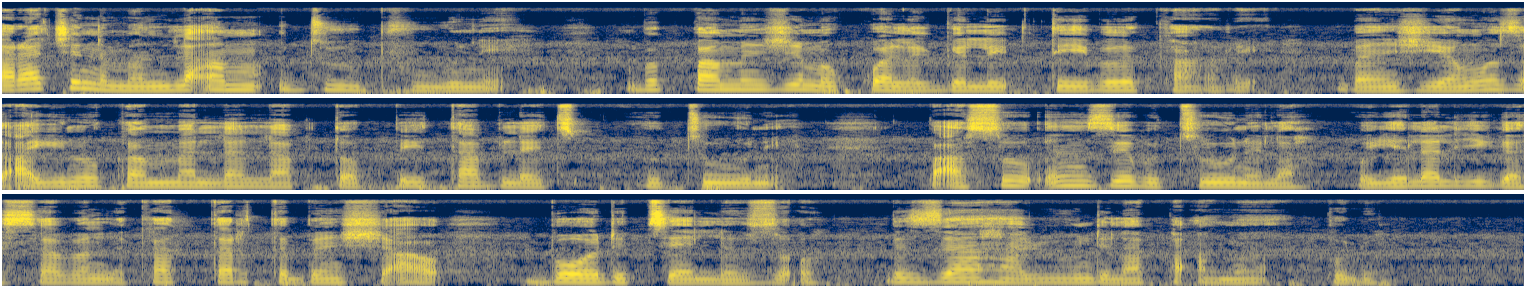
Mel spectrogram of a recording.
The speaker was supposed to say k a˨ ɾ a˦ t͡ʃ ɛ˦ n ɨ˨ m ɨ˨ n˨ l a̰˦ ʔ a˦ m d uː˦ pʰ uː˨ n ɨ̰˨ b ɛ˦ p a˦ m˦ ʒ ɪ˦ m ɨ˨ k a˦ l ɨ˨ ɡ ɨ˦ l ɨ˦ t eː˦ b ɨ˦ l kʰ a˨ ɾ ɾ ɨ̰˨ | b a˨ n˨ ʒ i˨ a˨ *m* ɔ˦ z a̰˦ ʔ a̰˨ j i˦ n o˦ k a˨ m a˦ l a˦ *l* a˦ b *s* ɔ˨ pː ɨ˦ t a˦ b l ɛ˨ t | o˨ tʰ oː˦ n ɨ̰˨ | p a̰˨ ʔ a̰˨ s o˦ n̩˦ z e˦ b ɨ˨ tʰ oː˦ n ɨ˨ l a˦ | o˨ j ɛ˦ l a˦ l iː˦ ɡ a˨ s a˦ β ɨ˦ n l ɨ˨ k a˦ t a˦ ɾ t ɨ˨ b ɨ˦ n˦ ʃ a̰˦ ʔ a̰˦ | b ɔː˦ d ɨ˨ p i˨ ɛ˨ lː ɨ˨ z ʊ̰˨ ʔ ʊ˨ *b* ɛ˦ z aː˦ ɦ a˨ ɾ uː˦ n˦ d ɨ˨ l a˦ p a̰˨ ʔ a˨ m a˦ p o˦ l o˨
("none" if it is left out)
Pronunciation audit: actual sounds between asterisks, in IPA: ŋ, l, t, b

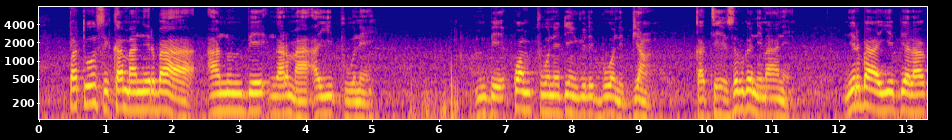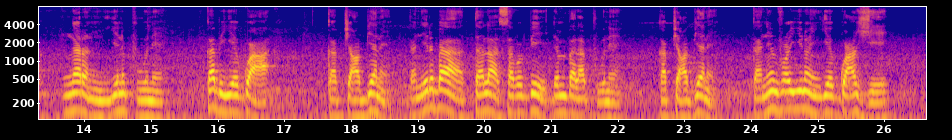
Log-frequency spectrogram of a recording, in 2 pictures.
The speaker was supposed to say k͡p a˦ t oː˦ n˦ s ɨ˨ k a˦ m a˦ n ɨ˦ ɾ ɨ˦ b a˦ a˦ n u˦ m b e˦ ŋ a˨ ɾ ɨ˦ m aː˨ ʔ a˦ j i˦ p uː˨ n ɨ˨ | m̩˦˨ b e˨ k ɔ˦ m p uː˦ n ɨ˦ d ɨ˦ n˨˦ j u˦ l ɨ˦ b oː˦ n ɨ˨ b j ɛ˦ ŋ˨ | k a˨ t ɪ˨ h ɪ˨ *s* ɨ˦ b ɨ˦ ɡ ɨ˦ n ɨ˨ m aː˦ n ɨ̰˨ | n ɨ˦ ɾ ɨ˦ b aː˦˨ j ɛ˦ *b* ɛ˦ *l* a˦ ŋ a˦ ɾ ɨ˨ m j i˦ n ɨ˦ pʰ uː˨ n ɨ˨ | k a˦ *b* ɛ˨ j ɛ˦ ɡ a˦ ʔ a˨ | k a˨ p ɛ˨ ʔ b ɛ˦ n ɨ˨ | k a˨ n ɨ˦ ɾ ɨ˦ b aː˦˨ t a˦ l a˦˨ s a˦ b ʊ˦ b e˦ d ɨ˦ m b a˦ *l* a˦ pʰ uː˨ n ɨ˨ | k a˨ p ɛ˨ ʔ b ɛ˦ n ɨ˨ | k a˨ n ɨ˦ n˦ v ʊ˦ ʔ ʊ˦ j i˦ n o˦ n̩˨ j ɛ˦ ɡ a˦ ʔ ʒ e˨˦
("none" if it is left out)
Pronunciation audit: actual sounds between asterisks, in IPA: z, b, l, b, l

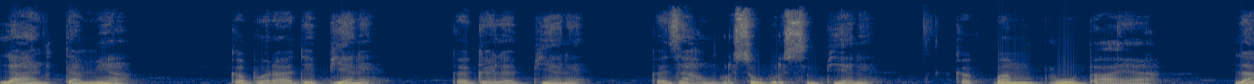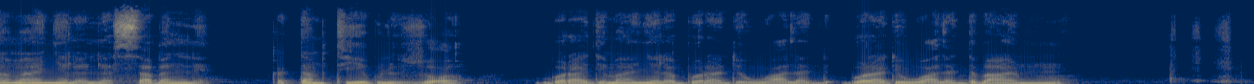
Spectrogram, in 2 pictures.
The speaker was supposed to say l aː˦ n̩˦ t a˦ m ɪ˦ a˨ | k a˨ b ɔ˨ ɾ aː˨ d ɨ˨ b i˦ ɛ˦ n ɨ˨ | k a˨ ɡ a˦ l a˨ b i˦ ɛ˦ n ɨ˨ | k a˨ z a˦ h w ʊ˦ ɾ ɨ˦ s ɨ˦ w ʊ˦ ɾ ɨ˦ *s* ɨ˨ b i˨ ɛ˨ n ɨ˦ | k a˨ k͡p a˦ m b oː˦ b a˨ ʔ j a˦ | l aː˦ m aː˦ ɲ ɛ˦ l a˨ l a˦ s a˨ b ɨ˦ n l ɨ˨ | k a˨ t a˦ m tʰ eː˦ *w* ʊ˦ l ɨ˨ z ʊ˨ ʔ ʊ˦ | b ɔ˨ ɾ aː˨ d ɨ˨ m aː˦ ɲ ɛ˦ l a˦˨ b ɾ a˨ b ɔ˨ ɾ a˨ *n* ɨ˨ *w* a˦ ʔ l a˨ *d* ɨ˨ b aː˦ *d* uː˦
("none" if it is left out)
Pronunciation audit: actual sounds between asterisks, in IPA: s, b, d, w, d, n

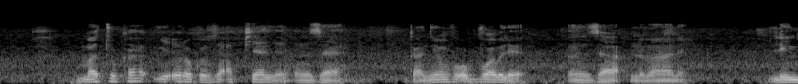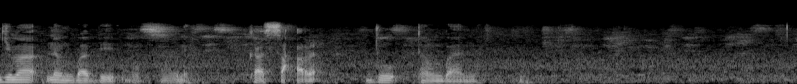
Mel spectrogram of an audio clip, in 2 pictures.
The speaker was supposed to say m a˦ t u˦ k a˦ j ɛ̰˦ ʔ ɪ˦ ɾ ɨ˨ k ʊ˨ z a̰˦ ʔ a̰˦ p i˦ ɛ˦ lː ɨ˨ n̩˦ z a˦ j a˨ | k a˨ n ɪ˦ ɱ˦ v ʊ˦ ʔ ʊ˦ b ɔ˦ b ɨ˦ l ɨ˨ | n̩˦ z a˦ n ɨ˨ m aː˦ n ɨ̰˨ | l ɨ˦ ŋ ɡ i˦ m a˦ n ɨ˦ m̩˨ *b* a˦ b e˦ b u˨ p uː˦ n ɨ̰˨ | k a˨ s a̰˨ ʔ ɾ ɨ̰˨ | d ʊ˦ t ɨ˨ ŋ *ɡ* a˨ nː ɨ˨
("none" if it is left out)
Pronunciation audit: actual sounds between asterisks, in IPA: ɡ͡b, ɡ͡b

